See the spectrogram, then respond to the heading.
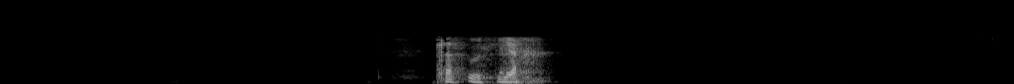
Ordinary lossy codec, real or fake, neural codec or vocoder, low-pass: AAC, 16 kbps; fake; codec, 16 kHz, 8 kbps, FreqCodec, larger model; 3.6 kHz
